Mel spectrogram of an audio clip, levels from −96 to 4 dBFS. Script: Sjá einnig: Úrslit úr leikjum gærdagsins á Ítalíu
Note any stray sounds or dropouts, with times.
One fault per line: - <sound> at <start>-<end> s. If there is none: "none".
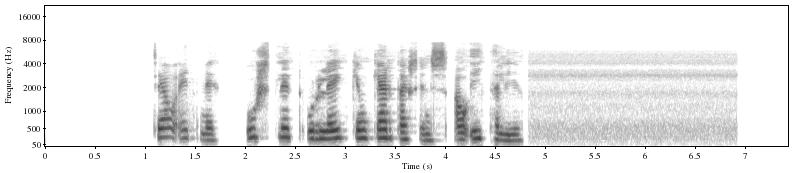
none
